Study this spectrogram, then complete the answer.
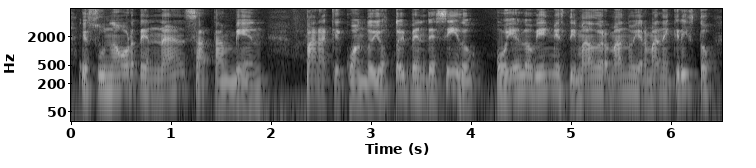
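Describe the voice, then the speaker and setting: Man preaching a Bible sermon. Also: mid-range voice. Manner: preaching with rhetorical questions to the congregation; addresses listeners directly and reads scripture aloud. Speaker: pastor.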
